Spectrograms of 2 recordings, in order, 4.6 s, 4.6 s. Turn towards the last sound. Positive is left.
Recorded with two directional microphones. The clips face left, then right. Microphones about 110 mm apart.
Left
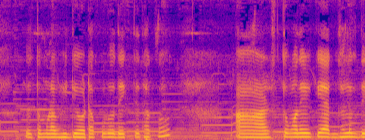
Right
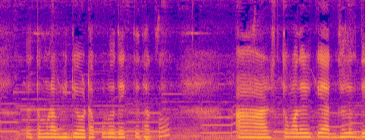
turn(degrees=40)  # may be behind; listen again after turning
